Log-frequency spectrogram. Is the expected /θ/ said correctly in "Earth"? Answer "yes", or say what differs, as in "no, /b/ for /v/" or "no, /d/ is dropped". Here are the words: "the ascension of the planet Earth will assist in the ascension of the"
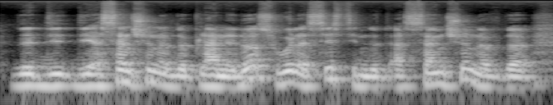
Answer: no, /s/ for /θ/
